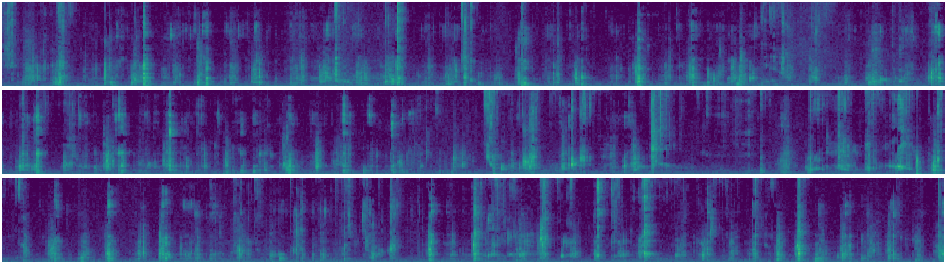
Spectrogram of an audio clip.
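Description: Close-miked eating of crispy grilled beef intestines (daechang and gopchang): crunchy bites and wet chewing in a rapid run of crisp crackles and smacks, thinning briefly around the middle.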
